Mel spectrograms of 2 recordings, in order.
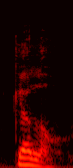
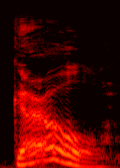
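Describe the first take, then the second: First: The final L is weak or missing. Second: The final L sounds deep and long. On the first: The speaker calls it wrong. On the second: The speaker calls it right. "sounds deeper, longer, and sounds like oh"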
